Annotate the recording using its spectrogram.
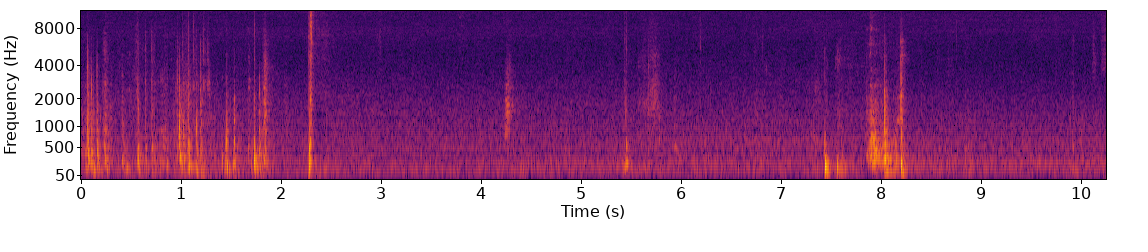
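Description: Irregular clicks and knocks, a quick cluster in the first two seconds and another about three quarters of the way through, with a few single clicks between, over a steady background hiss.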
